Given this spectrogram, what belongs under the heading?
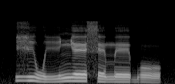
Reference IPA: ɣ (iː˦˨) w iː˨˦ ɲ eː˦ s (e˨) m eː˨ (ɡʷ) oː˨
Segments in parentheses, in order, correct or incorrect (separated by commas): incorrect, correct, incorrect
